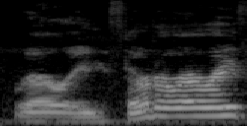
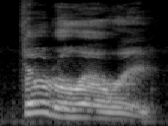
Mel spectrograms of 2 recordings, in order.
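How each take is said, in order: First: Slow, doubtful rising thirdary; questioning. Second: Loud, high "Thirdary!" declared proudly; defiant exclaim. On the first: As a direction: test "thirdary?" slowly, unsure it's a word. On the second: Vlogger insisting on her made-up word, loud and triumphant. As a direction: shout "Thirdary!" as if it's real now. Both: Shown as a demonstration. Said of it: "That's not a word".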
